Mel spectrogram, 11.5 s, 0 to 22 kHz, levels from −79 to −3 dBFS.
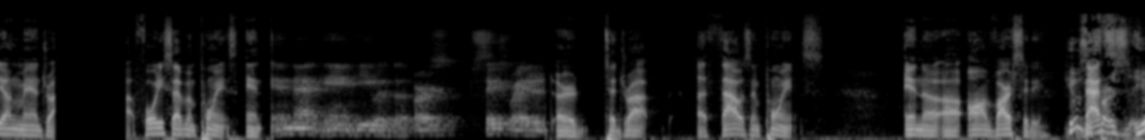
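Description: At 0.56 s the speech cuts out mid-flow and stays silent until 1.28 s, a gap of about 0.72 s, before resuming. This is a playback stall, most likely the player running short of data or having its output thread blocked, so nothing reached the output until it recovered. On a waveform it appears as a flat line with abrupt edges. A spectrogram shows a clean vertical blank across all frequencies for that span.

From 2.73 s, right after "points and", the voice suddenly turns hollow and roomy on "to or to", and it stays that way until 5.46 s, where it snaps back. The cause is likely a switch to a distant microphone, with a far-off pickup standing in for the close one. The level drops by roughly 10 dB, the bass thins, and room noise rises to around 30 dB below the speech. The waveform envelope shrinks and smears. The spectrogram shows weaker low frequencies, a raised noise floor between phrases, and reverberant tails trailing each syllable.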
